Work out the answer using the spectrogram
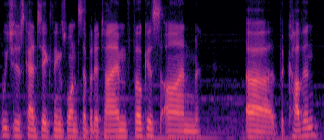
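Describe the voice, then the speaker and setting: A man's voice: medium pitch, steady tone, normal speed, fairly bright tone, faint music behind. A man playing a tabletop role-playing game, reasoning casually and cautiously in character.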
